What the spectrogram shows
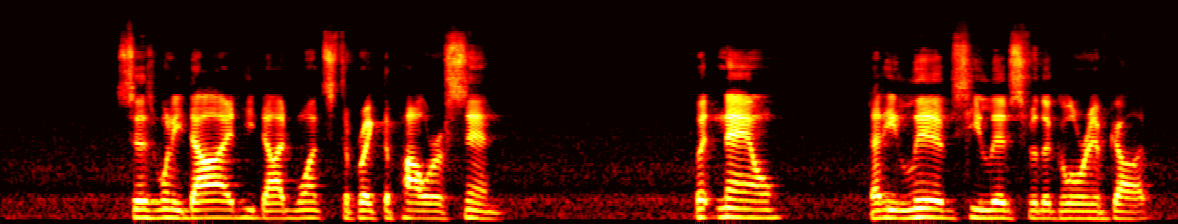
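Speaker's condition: No condition

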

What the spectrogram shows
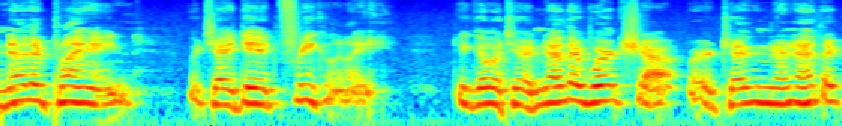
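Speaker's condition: Parkinson's disease; voice shakes, body shakes

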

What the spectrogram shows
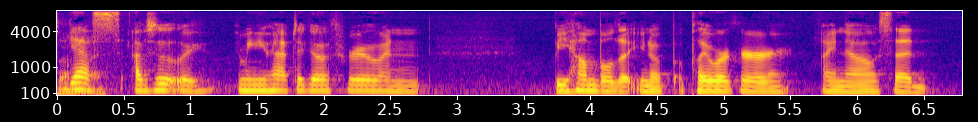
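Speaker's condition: No condition

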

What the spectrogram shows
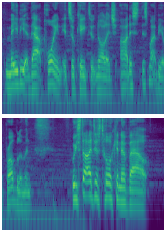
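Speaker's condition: No condition

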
